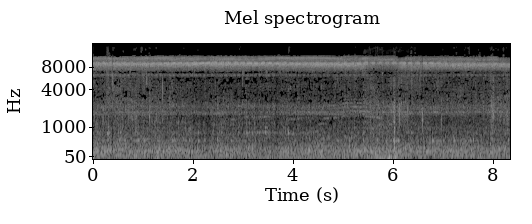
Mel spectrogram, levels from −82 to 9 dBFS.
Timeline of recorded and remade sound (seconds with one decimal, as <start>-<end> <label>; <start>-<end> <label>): 0.0-8.4 recorded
